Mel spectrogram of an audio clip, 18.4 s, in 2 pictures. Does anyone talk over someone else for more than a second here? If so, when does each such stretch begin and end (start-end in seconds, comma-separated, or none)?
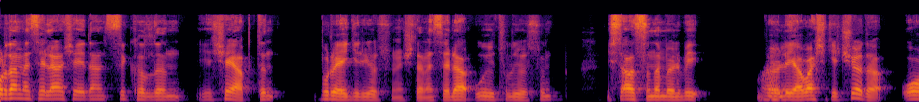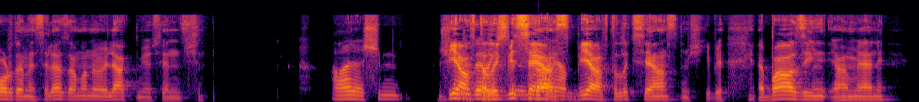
13.6-15.1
